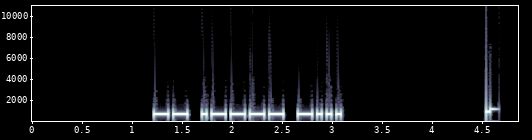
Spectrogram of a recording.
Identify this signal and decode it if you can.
Morse code, heard as a keyed tone, about 25 wpm, 700 Hz. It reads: M1B
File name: Three Letter-Number Combinations - 25wpm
